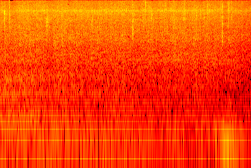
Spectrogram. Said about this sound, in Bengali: আরও কালো হয়ে উঠছে আকাশের মেঘ আরও জোরে ঘন ধারায় পড়ছে বৃষ্টি ঝমঝম ঝমঝম ঝমঝম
